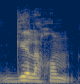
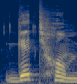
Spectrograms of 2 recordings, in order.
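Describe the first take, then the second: First: The T in get sounds like a soft D. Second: The T in get is a clear T. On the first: "The T in get becomes the soft D, American frap" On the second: "get home becomes"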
